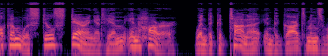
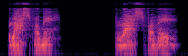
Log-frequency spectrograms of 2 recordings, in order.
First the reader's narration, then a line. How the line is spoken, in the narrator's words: Halcombe found the breath to gasp the word through the vice of despair tightening about his throat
